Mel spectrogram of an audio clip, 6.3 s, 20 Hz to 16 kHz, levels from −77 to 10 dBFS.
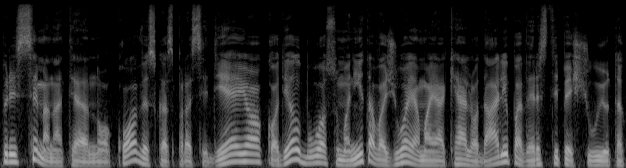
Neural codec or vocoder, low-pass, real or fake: none; 14.4 kHz; real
